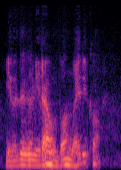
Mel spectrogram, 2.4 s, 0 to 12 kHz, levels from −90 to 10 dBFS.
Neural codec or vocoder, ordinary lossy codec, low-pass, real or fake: codec, 24 kHz, 1 kbps, SNAC; Opus, 64 kbps; 10.8 kHz; fake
